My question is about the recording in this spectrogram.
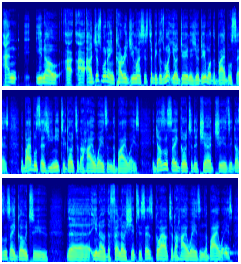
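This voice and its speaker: This studio host conducts a gospel radio interview, encouraging his guest in a sermon-like style and often starting his words over. His voice is on the low side, a little fast and darkish, with no echo.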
